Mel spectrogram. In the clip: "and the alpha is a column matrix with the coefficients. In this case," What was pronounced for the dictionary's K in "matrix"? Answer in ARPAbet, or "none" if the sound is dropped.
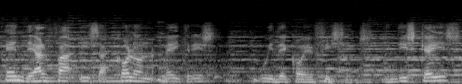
none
